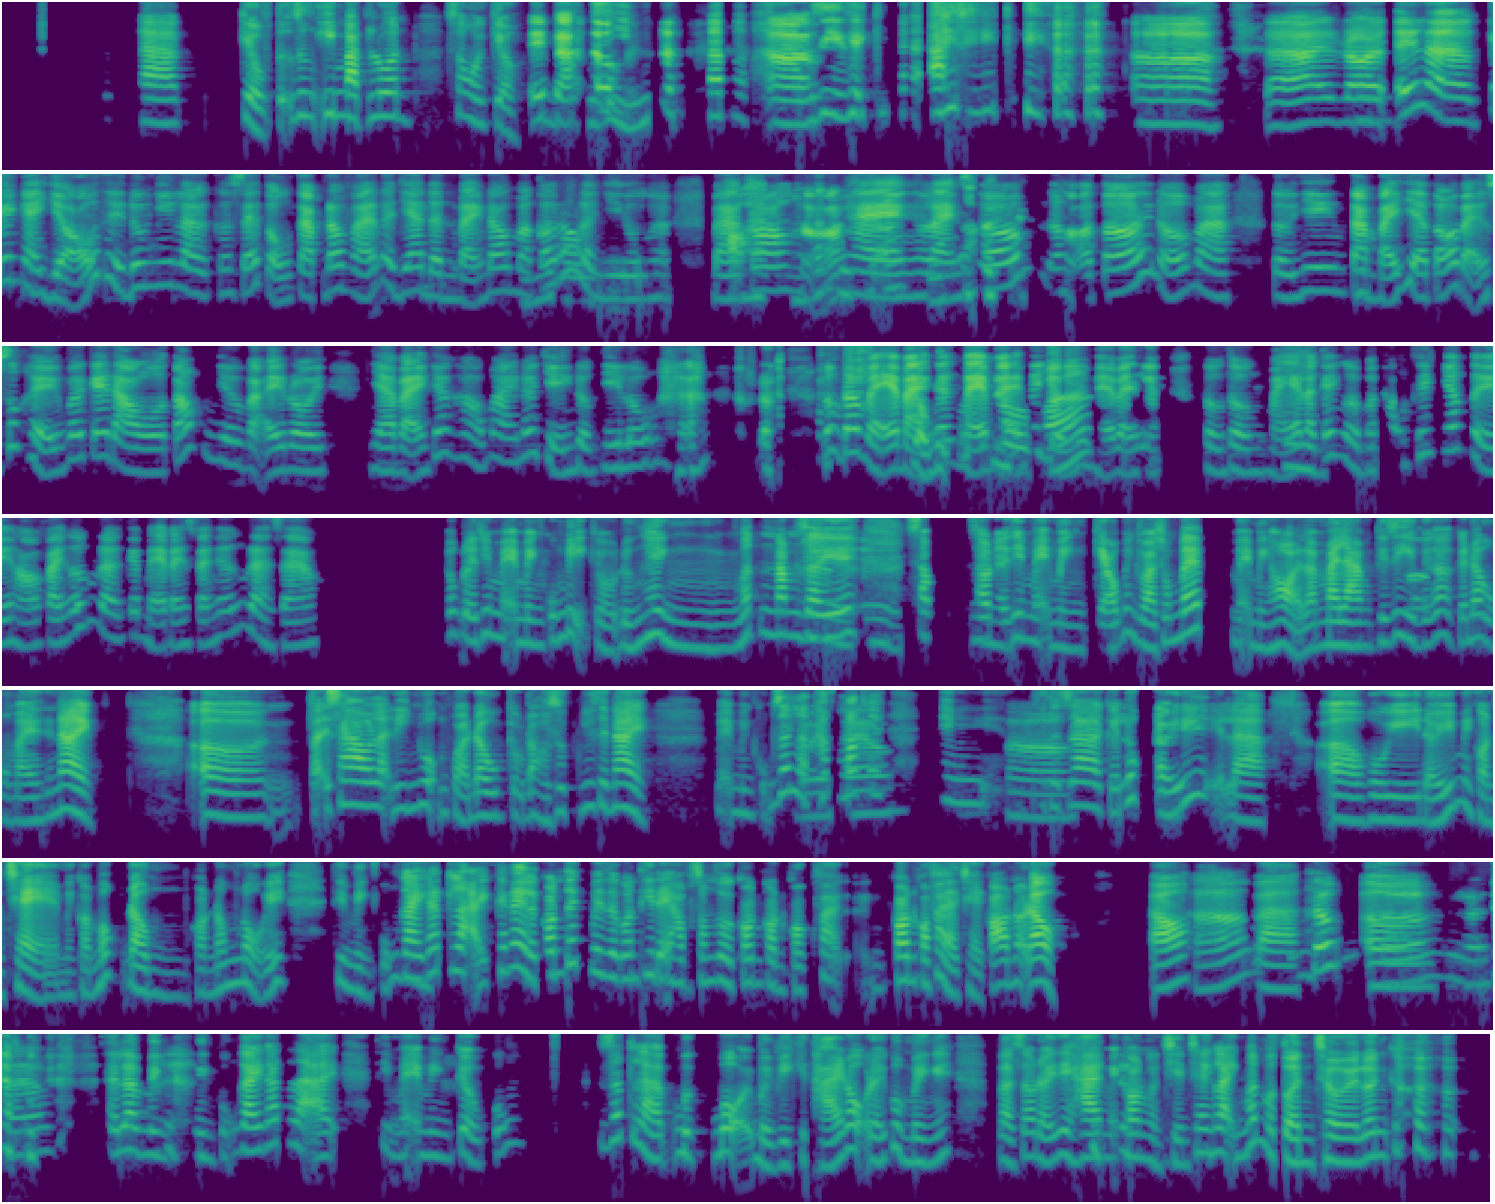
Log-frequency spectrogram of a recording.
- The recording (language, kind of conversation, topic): Vietnamese, podcast, Bạn đối mặt thế nào khi người thân không hiểu phong cách của bạn?
- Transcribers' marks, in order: tapping; scoff; laughing while speaking: "Ai thế kia?"; laugh; laughing while speaking: "rồi"; chuckle; laugh; chuckle; chuckle; laughing while speaking: "cơ"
